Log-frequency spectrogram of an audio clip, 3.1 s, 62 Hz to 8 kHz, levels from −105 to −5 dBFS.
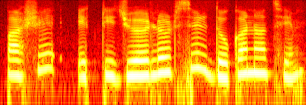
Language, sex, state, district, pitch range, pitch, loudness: Bengali, female, West Bengal, Alipurduar, 235-280 Hz, 255 Hz, -15 LUFS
